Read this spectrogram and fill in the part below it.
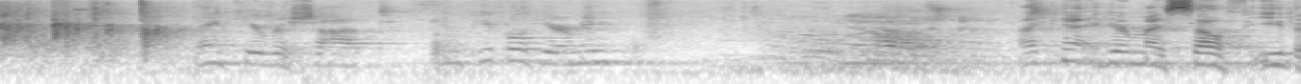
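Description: A woman speaks warmly into a microphone.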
